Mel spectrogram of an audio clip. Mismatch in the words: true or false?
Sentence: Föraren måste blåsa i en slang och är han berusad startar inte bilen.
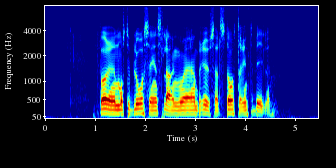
false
